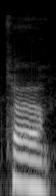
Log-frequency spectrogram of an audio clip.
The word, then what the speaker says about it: firm: Ну, и мы сразу узнаем по написанию слово фирма, но читается совсем не фирма, а читается таким странным произношением firm.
